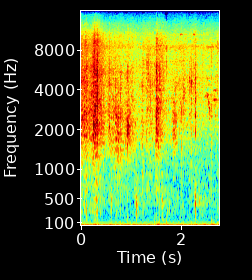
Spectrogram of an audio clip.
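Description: A burst of papers flutters and rustles through the air, a steady papery hiss broken by scattered soft taps and light footsteps, with no one speaking.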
